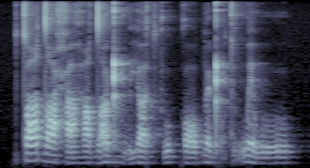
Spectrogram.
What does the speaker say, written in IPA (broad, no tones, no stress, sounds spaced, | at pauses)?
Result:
t ɔ dˤ a ħ a ɦ e dˤ ɐ ɖʱ ṵ j ɐ t͡sʼ u k ɔ b ɛ ɖ ɔ̰ t ṵ w e w uː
